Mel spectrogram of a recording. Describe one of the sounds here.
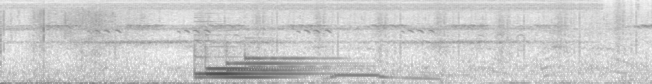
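A short bright chiming jingle plays.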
